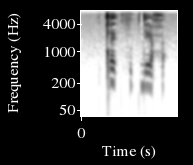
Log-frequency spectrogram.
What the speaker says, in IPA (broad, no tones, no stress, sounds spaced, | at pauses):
ǃ ɛ k f ɯ k d e ħ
